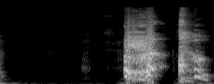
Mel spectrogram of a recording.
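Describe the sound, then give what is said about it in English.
Two coughs break a near silence, a longer harsh one followed shortly by a shorter second burst. “I just coughed.”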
